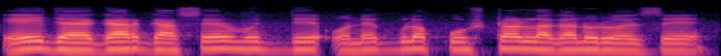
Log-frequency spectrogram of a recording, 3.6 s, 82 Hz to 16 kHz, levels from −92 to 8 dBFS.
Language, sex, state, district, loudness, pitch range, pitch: Bengali, male, Assam, Hailakandi, -19 LUFS, 145-165 Hz, 155 Hz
